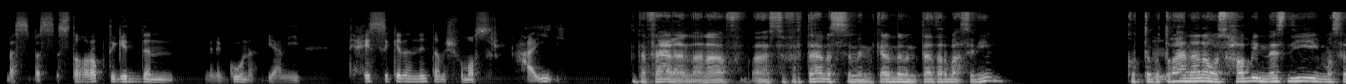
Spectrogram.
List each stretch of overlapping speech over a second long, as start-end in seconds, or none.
none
